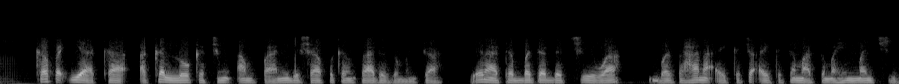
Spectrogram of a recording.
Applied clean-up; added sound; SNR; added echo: none; none; none; none.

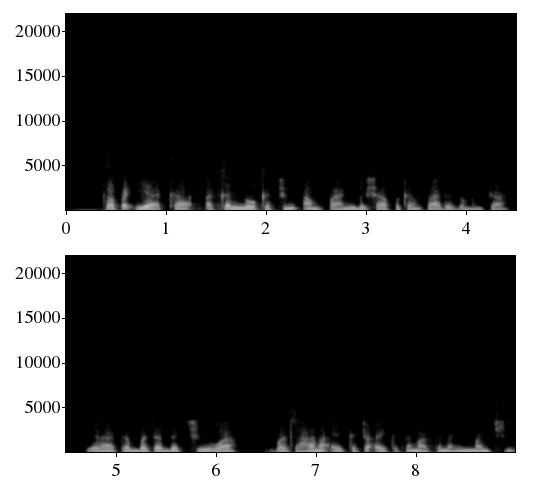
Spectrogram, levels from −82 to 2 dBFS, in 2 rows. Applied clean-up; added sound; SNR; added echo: neural mask model DeepFilterNet 3.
